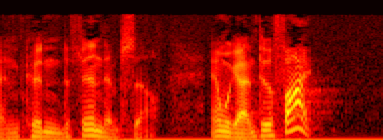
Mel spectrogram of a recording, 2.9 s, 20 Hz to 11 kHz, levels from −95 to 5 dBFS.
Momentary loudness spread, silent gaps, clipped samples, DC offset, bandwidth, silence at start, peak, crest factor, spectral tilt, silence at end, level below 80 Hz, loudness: 15 LU; none; under 0.1%; 0.9%; 8 kHz; 0 s; -10 dBFS; 22 dB; -5.5 dB/octave; 0.5 s; -60 dBFS; -29 LUFS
